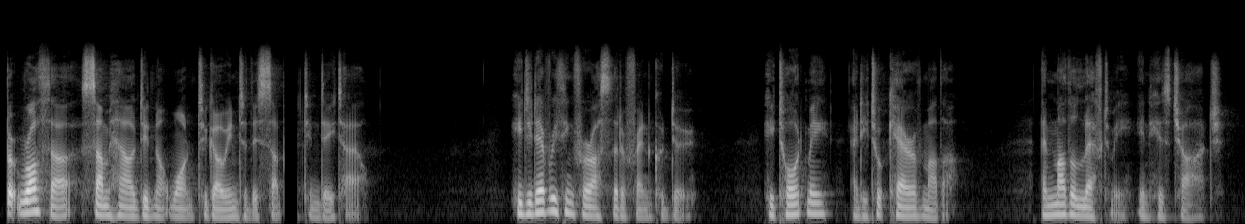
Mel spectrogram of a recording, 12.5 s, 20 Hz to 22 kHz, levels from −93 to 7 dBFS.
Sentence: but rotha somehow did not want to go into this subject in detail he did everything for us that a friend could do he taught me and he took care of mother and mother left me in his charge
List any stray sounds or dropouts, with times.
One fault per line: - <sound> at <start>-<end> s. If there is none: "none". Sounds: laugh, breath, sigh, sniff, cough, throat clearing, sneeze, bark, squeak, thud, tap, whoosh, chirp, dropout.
- dropout at 2.8-3.0 s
